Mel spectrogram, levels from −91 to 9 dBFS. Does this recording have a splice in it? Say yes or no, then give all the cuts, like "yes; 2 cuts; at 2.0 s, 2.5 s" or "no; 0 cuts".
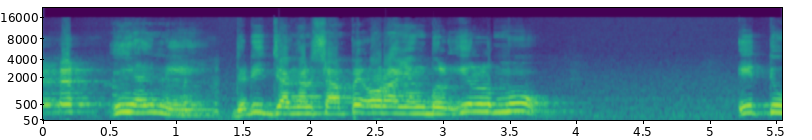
yes; 1 cut; at 1.3 s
